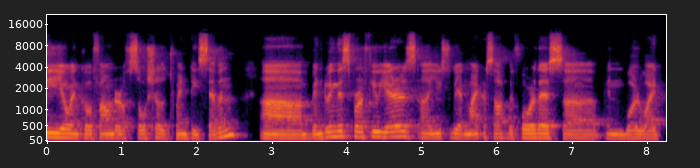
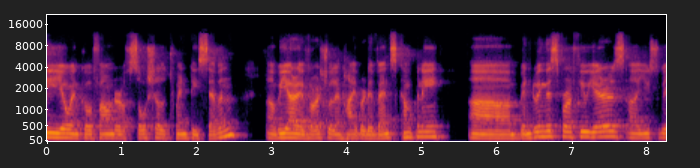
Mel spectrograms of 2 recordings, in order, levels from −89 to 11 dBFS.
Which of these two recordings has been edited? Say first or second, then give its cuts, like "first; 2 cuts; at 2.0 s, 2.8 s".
first; 1 cut; at 2.8 s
